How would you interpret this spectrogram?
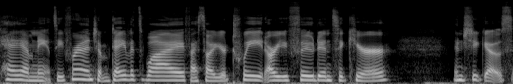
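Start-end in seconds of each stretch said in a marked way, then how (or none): none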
